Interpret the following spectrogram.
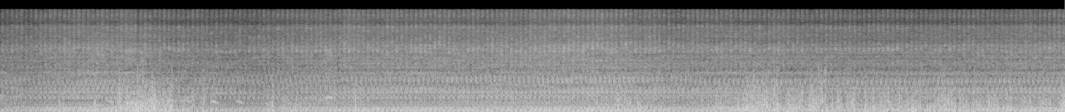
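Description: Pump boat engine running steadily at speed, a loud even hum with the rush of wind and water over it. A few brief voices break in about a second and a half in and again near eight seconds.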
